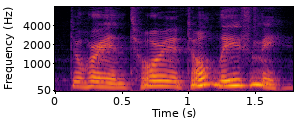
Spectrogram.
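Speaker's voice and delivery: ordinary delivery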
